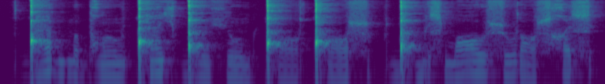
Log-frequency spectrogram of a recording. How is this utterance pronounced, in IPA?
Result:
ɡ͡ǃæb məbʁũːǃʰɛ̃çɡ͡ǃuy̯ çũːbǃʰɔːǃʰɔɬ | ɡ͡ǃubiɬmɔːu̯ ɬuɾɔːɬχɪɬ

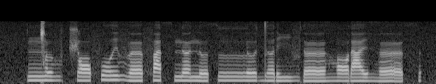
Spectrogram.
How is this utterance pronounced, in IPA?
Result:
ŋ͡ǀɵvt͡ʃɔ foɪ̯vœ faθnœnɵθ lːɵdəɾiv ɾœ ɦɔɾaɪ̯ɦœθ

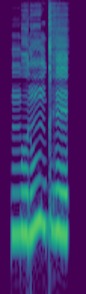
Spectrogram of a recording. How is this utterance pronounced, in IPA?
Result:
moɾũɡʱɛ

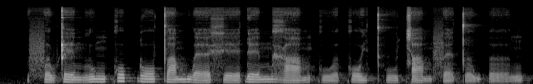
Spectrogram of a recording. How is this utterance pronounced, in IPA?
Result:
fə˨˩˨wʈe˨˩mlu˧ŋ ko˦˥p̚ɗo˧ t̪a˧˥mwɛ˨˩˦ xe˨˩˦ɗe˧˥mɣa˨˩˦mku˨˩˨ə̯ ko˨˩jt̪ʰu˨˩ca˨˩m fɛ˨˩˦t̪ə˨˩˨wʔəː˨˩˦ŋ

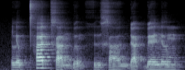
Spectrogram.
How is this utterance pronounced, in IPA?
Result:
lə˨˩p̚t̪ʰa˦˥t̚xa˧˩ŋ ɓə̰ː˧˨mhɨ˨˦ xa̤ː˨˩nɗa˨˩k̚ɓɛ˧nə˧m

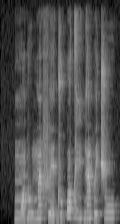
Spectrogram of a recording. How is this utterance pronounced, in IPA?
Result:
mɔ̃˨ɗu˨mɛ̃˧ feː˨du˨ɓɔ˦ diː˦˨ɡɛ̃˦pe˧ t͡ʃu˧

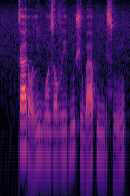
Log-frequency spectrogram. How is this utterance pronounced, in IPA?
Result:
kaː˦ ɾɔ˨lĩ˧bɔ̃˧ zɔ˧ veː˧bũ˦ʃə˧ waː˨˦pĩ˧ŋɨ˧ sũ˨˦

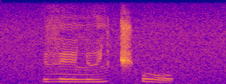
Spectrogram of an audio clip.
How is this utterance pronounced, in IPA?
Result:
zelɨlʲt͡ʃʼo

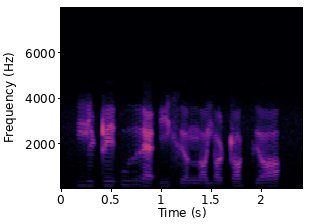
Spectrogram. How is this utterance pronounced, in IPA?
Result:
ji˧ʈe˥ʔu˥ ræ˧ʔi˧xʲɒ˩ nɒ˩jɒ˩ʈɒ˥ kʲɒ˩˥

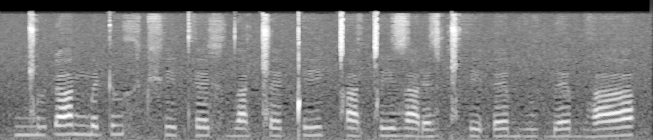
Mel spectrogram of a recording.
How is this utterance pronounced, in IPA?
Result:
ŋ͡ǁɯɗa ŋ͡mɛʈɯx t͡ʃʰet̪ʰɛx d̪aǁɛǃe ǀaǀez aɾɛzǁʰeʔɛ bʱɯvɡ͡bɛ bʱa

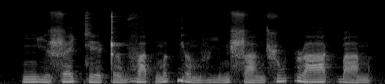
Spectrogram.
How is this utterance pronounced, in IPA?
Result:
ɲi˨˩ʂɛ˧˥ ce˨˩ ʈə˨˩˦wva˨˩t̚ mə˦˥k̚jə˨˩mvi˨˩˦m ʂa˨˩nʂu˦˥t̚ ɹaː˦˥k̚ɓa˧m

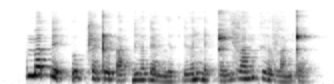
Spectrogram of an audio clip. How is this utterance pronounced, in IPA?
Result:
ma˦˥t̚ɗe˨˩t̚ʔu˦˥p̚ ʂɛ˨˩˦ʈu˧ʔa˨˩k̚ɓi˧ə̯ ɗɛ˨˩nlɨ˨˩k̚ɗɨ˧˥ə̯ɲa˨˩k̚ ʈə˨˩˦jva˧˥nkɨ˨˩ə̯ va˨˩˦ŋʈə˨˩k̚

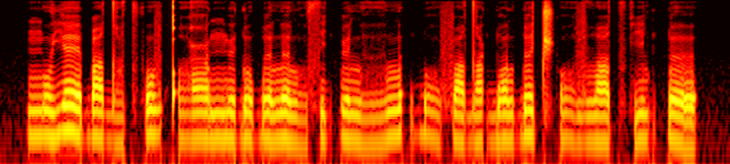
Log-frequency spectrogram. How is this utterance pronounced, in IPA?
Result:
ŋojɛɓɛ dˤə̤t͡sʼovqʼɔ̤ʕʏ ŋ͡mʏɗoɓə ləlɔ̤sik͡pʏ lə̤l | ɓɔ̤fo dˤɛɡ͡bɔlɗə t͡ʃʼɔ̤vðˤɛt͡sʼil k͡pə

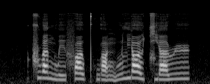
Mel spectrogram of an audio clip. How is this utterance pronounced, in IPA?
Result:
ʈ͡ʂwa˥˩nwe˩ɪ̯ fɑ˥˩ʊ̯pʰwɑ̰˨˩ŋ u˥ljɑ˥˩ʊ̯ t͡ɕjä˧˥ɻɻ̩˥

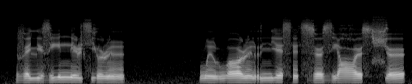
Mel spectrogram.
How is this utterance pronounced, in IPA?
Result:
vɛlʲəzi niɭsʲoɭə̃ | wə̃u̯wɔ ɭə̃rnʲɛ sɛ̃szœ ziʕœs ɕœ

